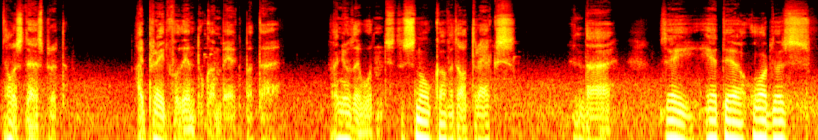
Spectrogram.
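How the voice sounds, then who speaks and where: An actor playing a polite, resigned Soviet engineer in a game, with a Russian accent and halting English. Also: male voice, low voice, gravelly, background noise, heavily acted. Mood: resigned, sorrowful. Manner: halting, sparse non-native English phrasing. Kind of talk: naturalistic video game drama acting. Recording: loud music behind dialogue.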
